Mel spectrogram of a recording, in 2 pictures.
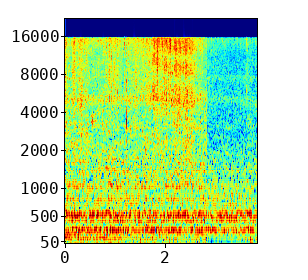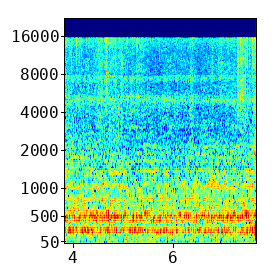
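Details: Steady droning hum of wild bees at a concealed wild honey site; loud rushing hiss covers the first few seconds, then the buzz continues alone, low and even, with a faint higher overtone.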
